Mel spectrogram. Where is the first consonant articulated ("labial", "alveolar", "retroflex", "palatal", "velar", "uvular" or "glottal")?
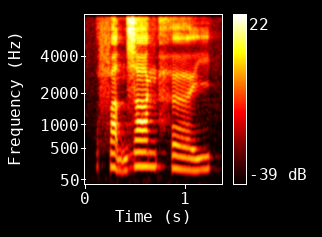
labial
